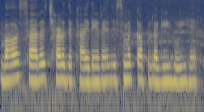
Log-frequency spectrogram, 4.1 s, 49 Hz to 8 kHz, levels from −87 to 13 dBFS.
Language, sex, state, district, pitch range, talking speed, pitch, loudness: Hindi, female, Uttar Pradesh, Lucknow, 195-210 Hz, 175 wpm, 205 Hz, -15 LUFS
